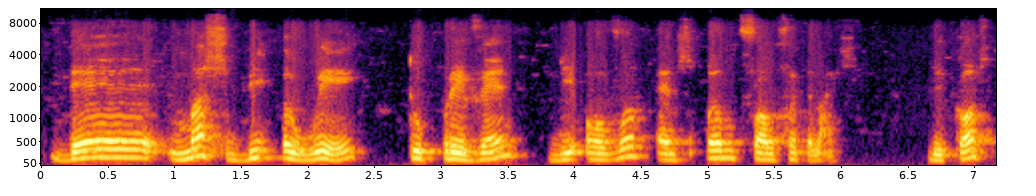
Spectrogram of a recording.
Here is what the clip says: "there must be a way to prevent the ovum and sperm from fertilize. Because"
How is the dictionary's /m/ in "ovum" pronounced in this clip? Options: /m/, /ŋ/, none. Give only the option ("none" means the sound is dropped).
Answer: none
